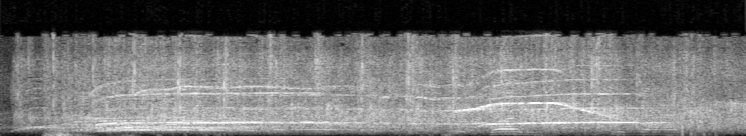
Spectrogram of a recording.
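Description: A crowd breaks into sustained applause, dense clapping filling the space with scattered cheers and whoops rising over it throughout.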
